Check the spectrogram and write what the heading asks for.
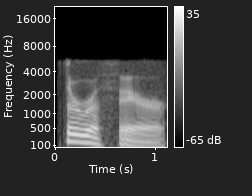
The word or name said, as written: thoroughfare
